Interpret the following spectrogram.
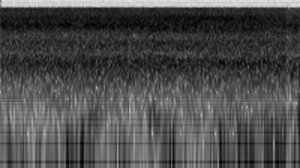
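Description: A tall waterfall pouring down a rock face: a steady, even rush of falling water.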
